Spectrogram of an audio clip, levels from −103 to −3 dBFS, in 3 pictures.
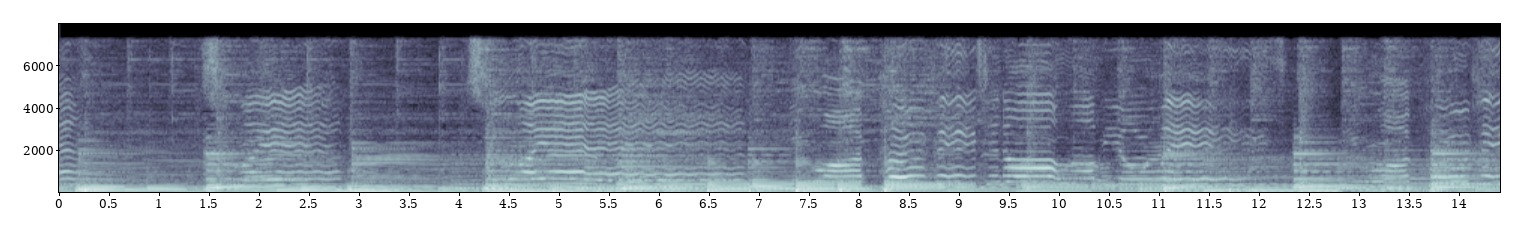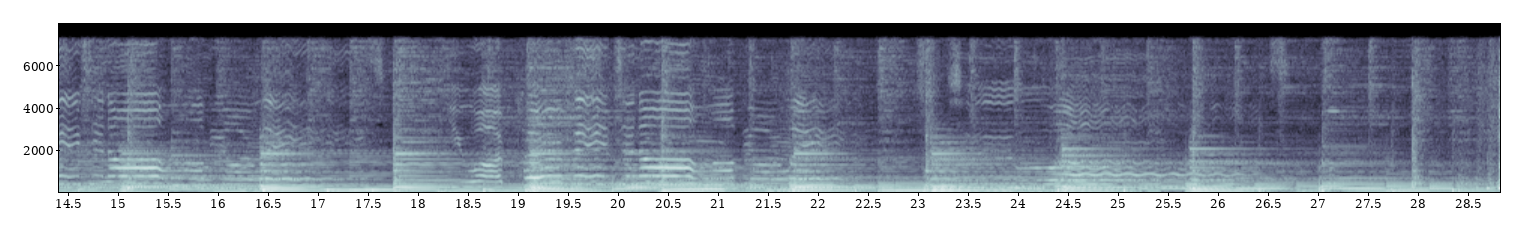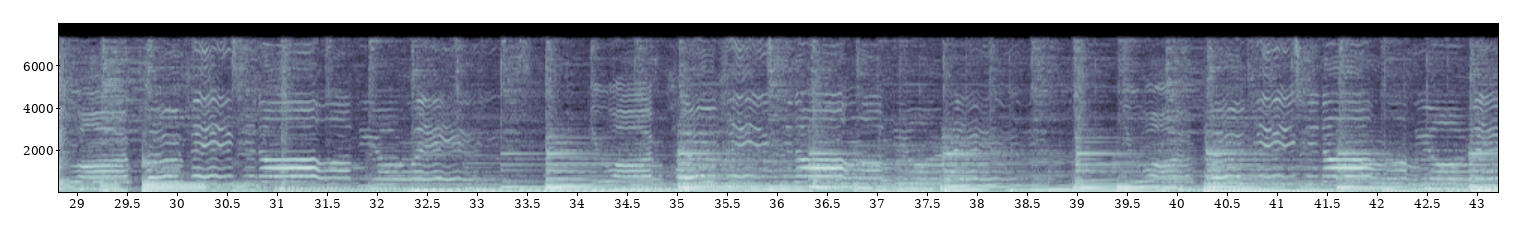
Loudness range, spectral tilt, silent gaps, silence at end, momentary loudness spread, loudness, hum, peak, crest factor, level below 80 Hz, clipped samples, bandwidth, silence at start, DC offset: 3 LU; -6.5 dB/octave; none; 0 s; 8 LU; -21 LUFS; none; -2 dBFS; 18 dB; -28 dBFS; under 0.1%; 7.6 kHz; 0 s; under 0.1%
